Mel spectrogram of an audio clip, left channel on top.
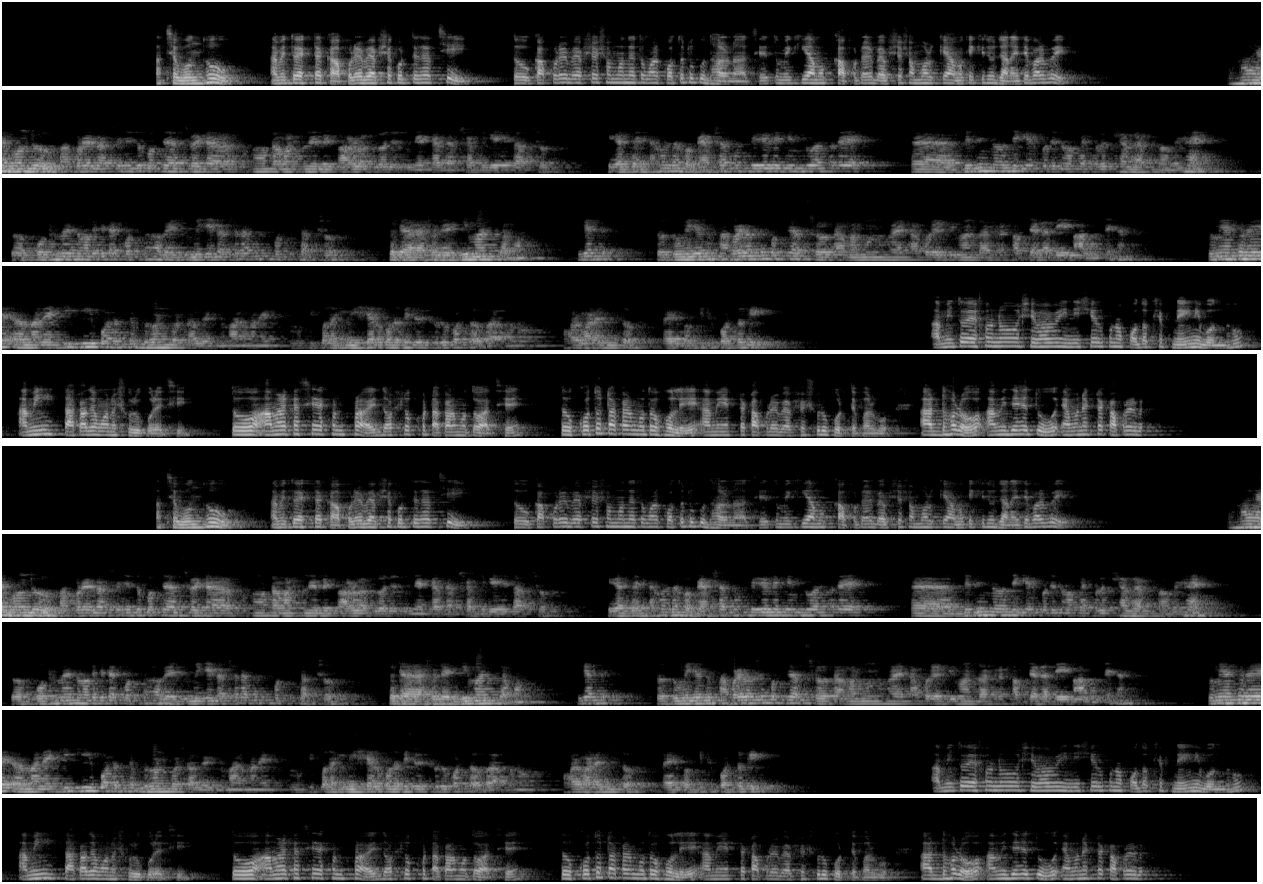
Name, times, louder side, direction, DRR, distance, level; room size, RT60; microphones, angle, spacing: voice 1, 1.5-2.3 2.7-4.7 5.1-10.7 47.1-50.2 50.5-52.2 52.7-55.6 56.0-59.2 59.5-61.8, left 3 dB, 50° left, 0.6 m, -26 dB
voice 2, 12.3-18.0 18.6-21.2 21.7-24.6 25.3-28.5 29.1-30.4 30.9-31.2 31.7-36.4 37.2-43.1 43.4-44.1 44.4-45.4, right 1 dB, 85° right, 4.6 m, -30 dB
11.0 x 10.5 x 7.9 m
head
